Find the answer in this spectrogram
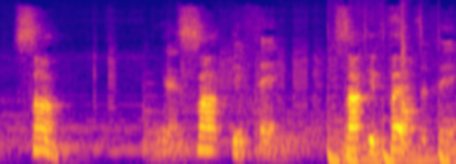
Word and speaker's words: Sans: Sans. S is silent. Sans.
